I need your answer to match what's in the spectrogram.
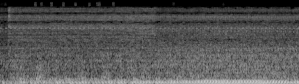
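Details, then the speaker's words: Chevy Equinox 2.4 engine starts, briefly runs well, then idles low and rough, loping and stumbling; spraying brake cleaner smooths it as fuel is drawn through a leaking gasket at the back of the intake manifold: vacuum leak causing rough idle and stalling. "Then if we take and spray some brake cleaner, it smooths out quite a bit. It's running real rough."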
